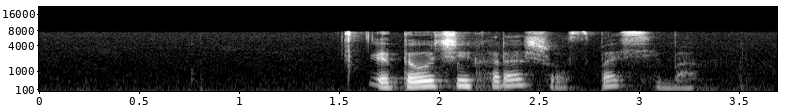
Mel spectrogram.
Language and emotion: Russian, positive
